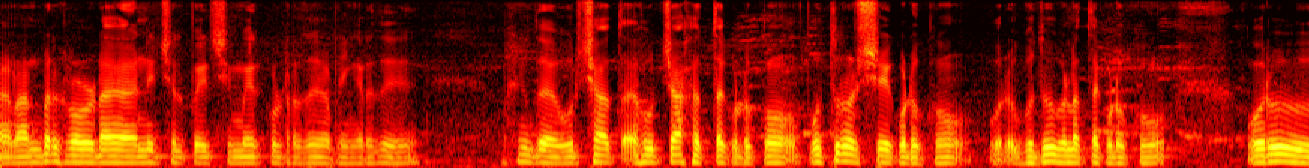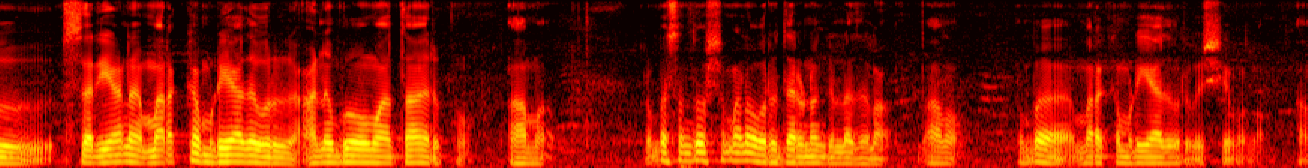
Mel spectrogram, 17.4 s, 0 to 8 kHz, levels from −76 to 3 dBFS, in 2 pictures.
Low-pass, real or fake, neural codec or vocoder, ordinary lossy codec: none; real; none; none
